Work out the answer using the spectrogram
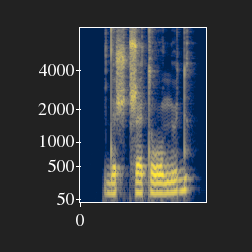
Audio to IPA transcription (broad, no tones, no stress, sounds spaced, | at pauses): d ɛ ʃ ʈ͡ʂ ɛ t o n̪ ʉ d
